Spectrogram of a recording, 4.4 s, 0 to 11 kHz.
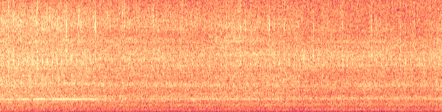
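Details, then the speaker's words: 2002 Lexus ES 300 3.0L that had popping noises and stalling, after an intake runner repair, idling several minutes: steady, even mid-pitched hum with no popping, misses, stumbling or stalling. "Been running for a few minutes now. No popping, no stalling. Doing pretty good."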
